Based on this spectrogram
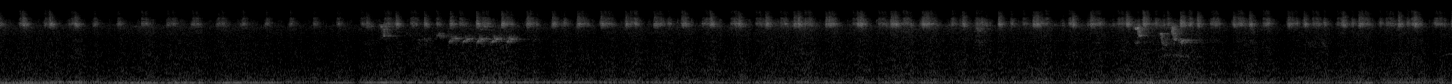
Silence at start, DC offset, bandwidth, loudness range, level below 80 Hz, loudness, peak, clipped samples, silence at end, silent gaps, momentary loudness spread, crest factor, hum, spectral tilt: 0 s; under 0.1%; 16 kHz; 5 LU; -60 dBFS; -41 LUFS; -24 dBFS; under 0.1%; 0 s; none; 9 LU; 20 dB; none; -0.5 dB/octave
